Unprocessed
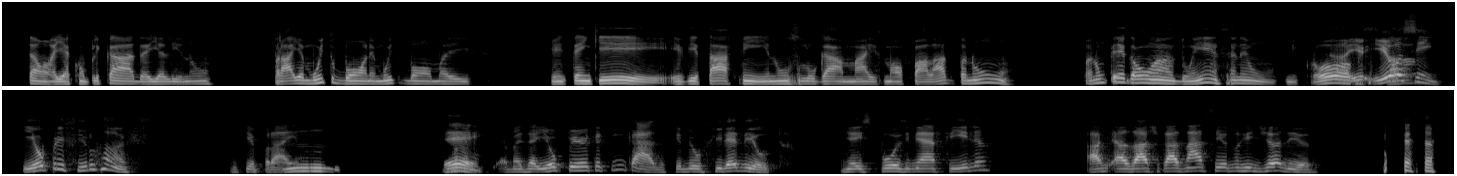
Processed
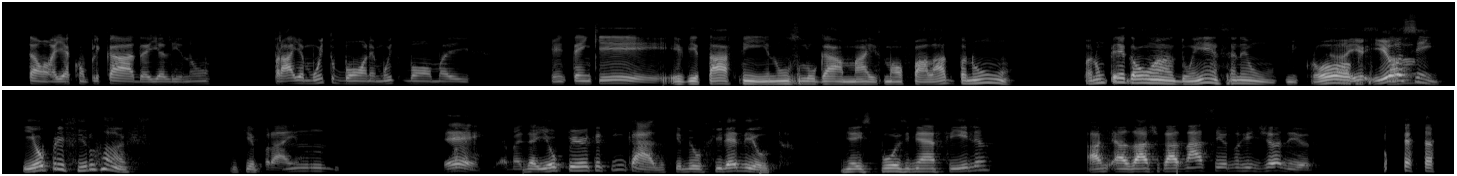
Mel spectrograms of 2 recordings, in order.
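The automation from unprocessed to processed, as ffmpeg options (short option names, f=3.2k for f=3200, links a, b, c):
-af "asetnsamples=n=441:p=0,asendcmd='6.61 highpass f 180;17.13 highpass f 720;19.74 highpass f 220;22.11 highpass f 58;23.99 highpass f 220;26.28 highpass f 490',highpass=590"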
